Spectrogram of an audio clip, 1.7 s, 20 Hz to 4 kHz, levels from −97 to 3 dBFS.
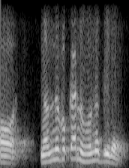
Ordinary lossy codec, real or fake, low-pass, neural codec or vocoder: Opus, 16 kbps; fake; 3.6 kHz; vocoder, 44.1 kHz, 80 mel bands, Vocos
